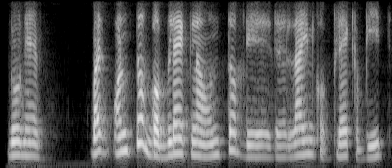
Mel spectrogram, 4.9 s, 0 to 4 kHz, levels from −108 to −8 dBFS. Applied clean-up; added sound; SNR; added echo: neural mask model DeepFilterNet 3.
